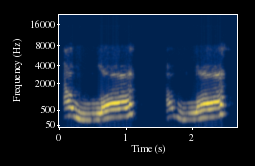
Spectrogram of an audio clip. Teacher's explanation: jadi jangan sampai seperti ada huruf wau karena itu biasanya posisi bibir kita yang berubah ya pangkal lidah yang naik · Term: tafhim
